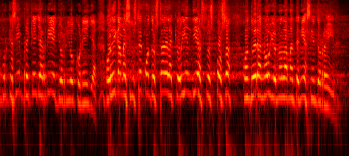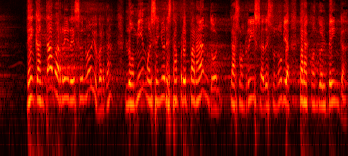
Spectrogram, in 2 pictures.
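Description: A man's voice: very high voice, brisk. A man preaching a humorous sermon, telling jokey stories and calling the congregation his brothers. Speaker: comedian preaching at church. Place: church sanctuary. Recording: long church hall reverb.

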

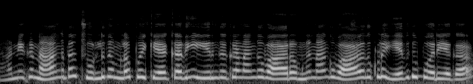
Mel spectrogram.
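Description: A woman's voice: high voice, fast talker, darkish tone, dull audio, close to an everyday voice. A woman voicing a kind, concerned young village woman in a cartoon, coaxing. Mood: worried.

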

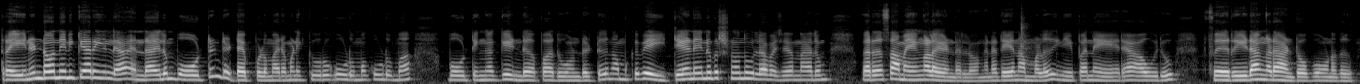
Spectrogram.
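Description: Kerala malayalam woman doing a chatty travel vlog, really quick talker, throws english words in. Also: mid-range voice, darkish tone. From Kerala, India. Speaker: travel vlogger. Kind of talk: casual vlog narration.

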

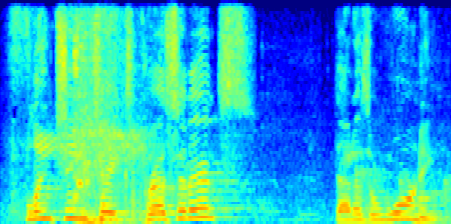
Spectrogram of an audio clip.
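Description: A man's voice: extremely high pitch, lively intonation, a little slow, slight background noise. A man working as referee, giving terse commands to the fighters. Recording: mic amid loud crowd.

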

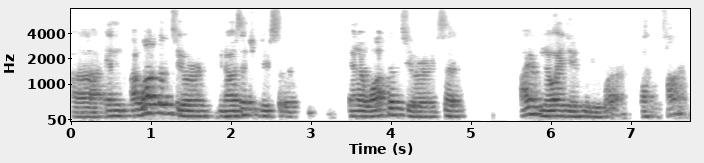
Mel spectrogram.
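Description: Talking a little fast in a slightly high, warm voice, a photographer acts as guest speaker on a video call. He runs a storytelling slideshow, relating anecdotes and acting out quotes. The highs are cut off, and the distant mic makes the sound roomy.

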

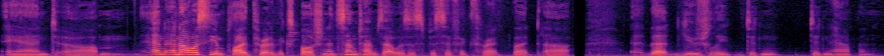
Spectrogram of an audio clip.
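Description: Brief: middle-aged woman, low mellow voice, panel guest, thoughtful and halting. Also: lively intonation. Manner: thoughtful, hesitant with many fillers. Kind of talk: recounting experiences in a panel discussion. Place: TV studio with audience.

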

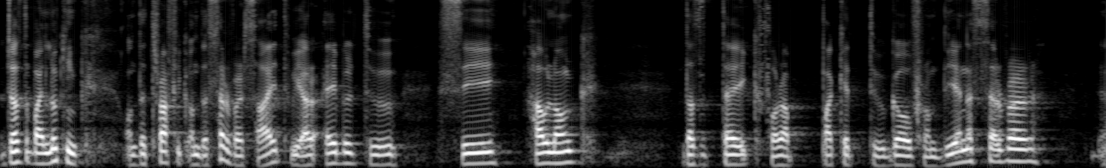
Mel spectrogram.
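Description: A young man giving a technical conference talk on a stage, speaking in a measured way with frequent pauses and fillers. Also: mid-range voice, a little mellow. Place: conference stage in a large hall. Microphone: headset mic.

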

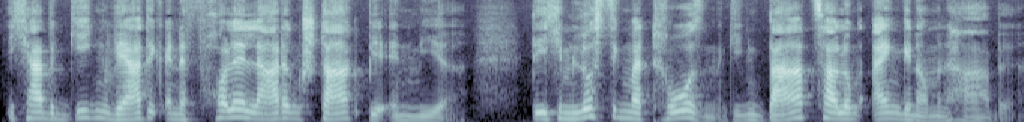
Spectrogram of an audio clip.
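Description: A man's voice: medium pitch, lively intonation, normal speed, voice pushed up, lightly acted. A man voicing a tall, tipsy sailor who refuses a drink in an ornate, courtly manner. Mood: courtly protest. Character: tipsy tall male sailor, formal and long-winded.

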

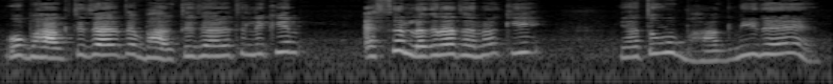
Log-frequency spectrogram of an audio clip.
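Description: A woman's voice: extremely high pitch, lively intonation, moderate pace, a bit bright, slight background noise. A teenage girl narrating a horror story to viewers, chatty and talking straight to them, with dry asides, recorded on a phone at home. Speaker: co-host storyteller. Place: indoor room, on a sofa.

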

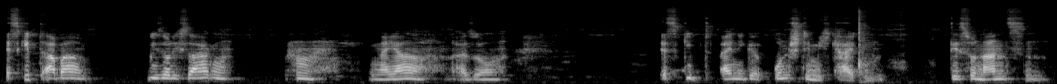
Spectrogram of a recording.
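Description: A man reading an audiobook, voicing a composed, earnest female lab doctor who delivers hard news calmly and hesitantly, with a husky voice. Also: medium pitch, normal speed, slight background noise, voice pushed up, natural voice, low-quality recording. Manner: calm, earnest, hesitant when giving bad news. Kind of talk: audiobook character voice.

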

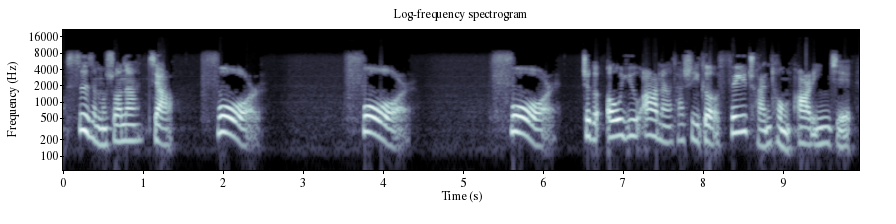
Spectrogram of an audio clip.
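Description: A woman teaching English to beginners, patiently repeating each word slowly three times as she walks through a textbook lesson. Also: fairly low pitch, a little mellow, lo-fi sound.

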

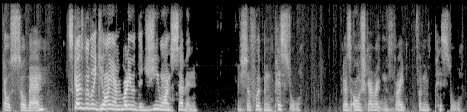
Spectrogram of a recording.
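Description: A woman's voice: fairly high pitch, a little fast, fairly bright tone, a little hiss or hum. A woman giving chatty, exasperated running commentary over her own gameplay. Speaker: gamer. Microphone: own desk mic. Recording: dull lo-fi home mic.

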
